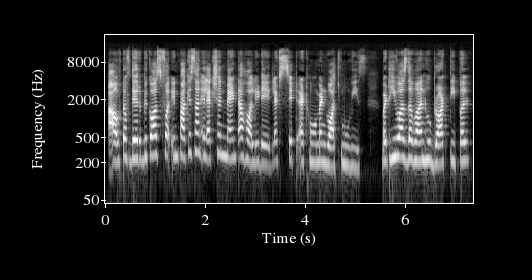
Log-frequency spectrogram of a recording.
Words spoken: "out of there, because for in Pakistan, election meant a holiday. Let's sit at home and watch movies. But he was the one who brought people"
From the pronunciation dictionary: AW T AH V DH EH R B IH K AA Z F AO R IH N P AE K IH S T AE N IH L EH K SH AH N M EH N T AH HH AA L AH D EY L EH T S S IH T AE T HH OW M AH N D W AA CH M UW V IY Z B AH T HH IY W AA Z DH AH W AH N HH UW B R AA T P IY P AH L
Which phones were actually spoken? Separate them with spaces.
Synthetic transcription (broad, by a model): AW T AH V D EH R B IH K AA Z F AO R IH N P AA K IH S T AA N IH L EH K SH AH N M EH N T AH HH AA L AH D EY L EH T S S IH T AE T HH OW M AH N D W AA CH M UW V IY Z B AH T HH IY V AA Z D AH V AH N HH UW B R AA T P IY P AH L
